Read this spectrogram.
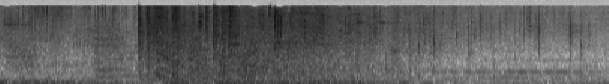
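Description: Debris clatters and scatters across a hard floor.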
